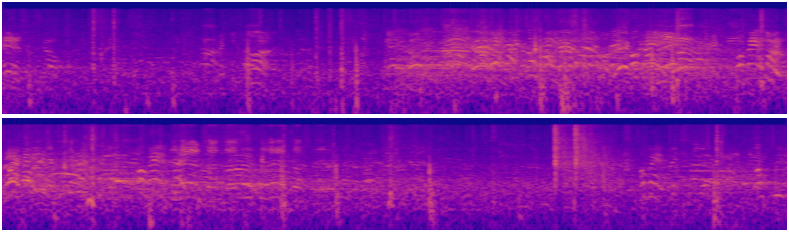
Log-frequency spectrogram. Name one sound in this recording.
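Boxing gloves thud against bodies in quick blows.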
